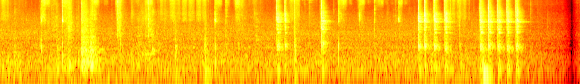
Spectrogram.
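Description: Chinese ladle scraping and clinking against a stainless steel bowl while stirring seasoned salt, with scattered knocks and two quick runs of ringing metal clicks, one near the middle and one toward the end. The sound fades out just before the end.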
